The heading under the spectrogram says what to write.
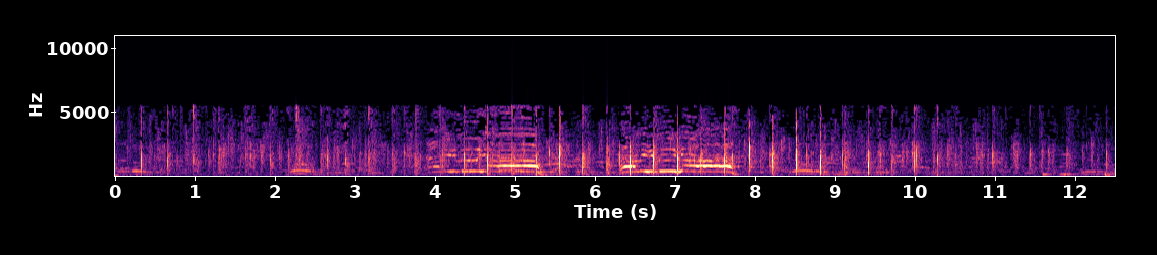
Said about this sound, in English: Come on, let's clap our hands one more time.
